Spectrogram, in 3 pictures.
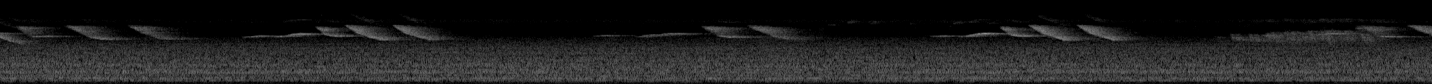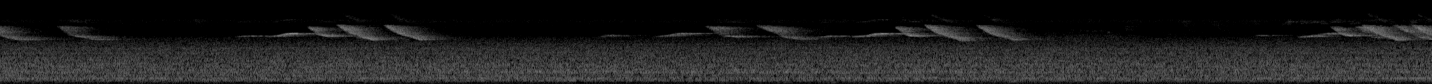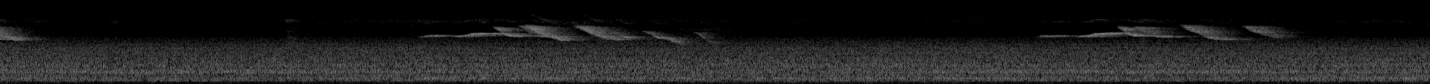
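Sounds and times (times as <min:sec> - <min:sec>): bird calling: 0:16.7 - 0:18.7, 0:32.8 - 0:35.9, 0:39.0 - 0:41.6.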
